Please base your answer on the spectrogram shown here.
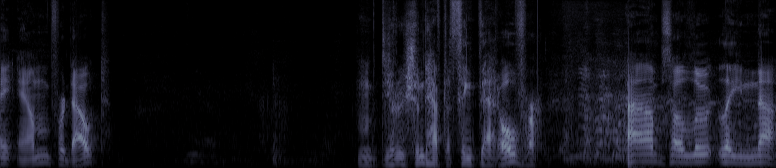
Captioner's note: short pause; laughter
